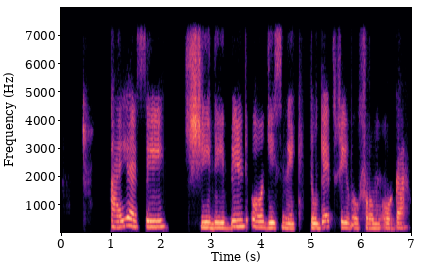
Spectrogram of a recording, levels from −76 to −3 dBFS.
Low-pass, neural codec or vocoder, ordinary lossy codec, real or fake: 7.2 kHz; codec, 16 kHz, 1 kbps, FreqCodec, smaller model; none; fake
